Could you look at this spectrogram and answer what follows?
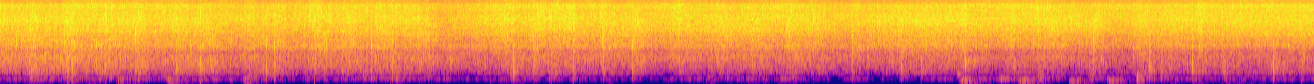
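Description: Beef and julienned vegetables sizzling steadily in an oiled wok, with a spatula stirring and scraping through them now and then, in a run of strokes about three-quarters of the way through.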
